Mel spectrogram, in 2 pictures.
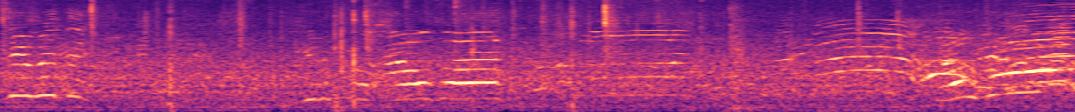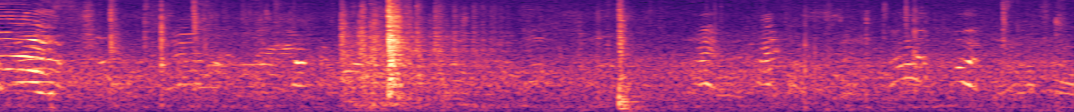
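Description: Voices shouting and calling across a soccer field during play, the calls rising and falling in pitch and bunched together a few seconds in. A single sharp knock stands out about seven seconds in.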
